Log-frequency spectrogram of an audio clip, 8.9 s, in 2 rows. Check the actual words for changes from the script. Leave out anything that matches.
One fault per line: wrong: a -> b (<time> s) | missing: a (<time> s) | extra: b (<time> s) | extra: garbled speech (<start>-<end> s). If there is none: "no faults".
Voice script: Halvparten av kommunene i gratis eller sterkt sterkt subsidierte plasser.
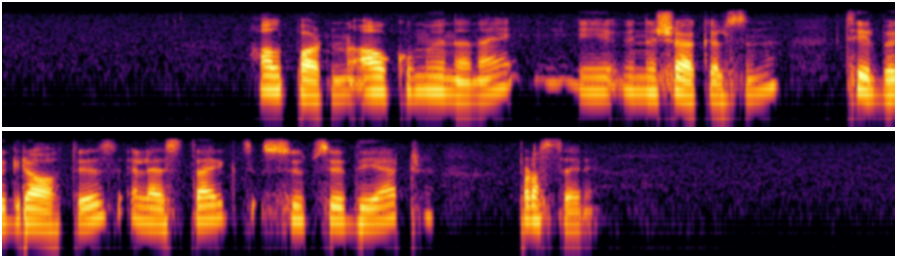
extra: undersøkelsen tilbyr (3.2 s)
missing: sterkt (5.7 s)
